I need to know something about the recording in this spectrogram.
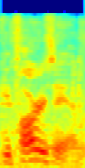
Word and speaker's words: Guitarzan: Guitarzan. Like guitar, like Tarzan.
